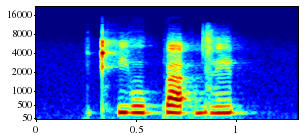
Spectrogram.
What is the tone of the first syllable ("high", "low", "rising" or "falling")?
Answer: high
